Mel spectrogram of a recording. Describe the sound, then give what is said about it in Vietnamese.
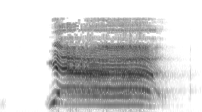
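A loud, sustained cry of pain from a fantasy character whose arm has just been torn off in battle, lasting about a second with a quick upward swoop at the start, then holding steady before cutting off. “Âm tử kêu to.”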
